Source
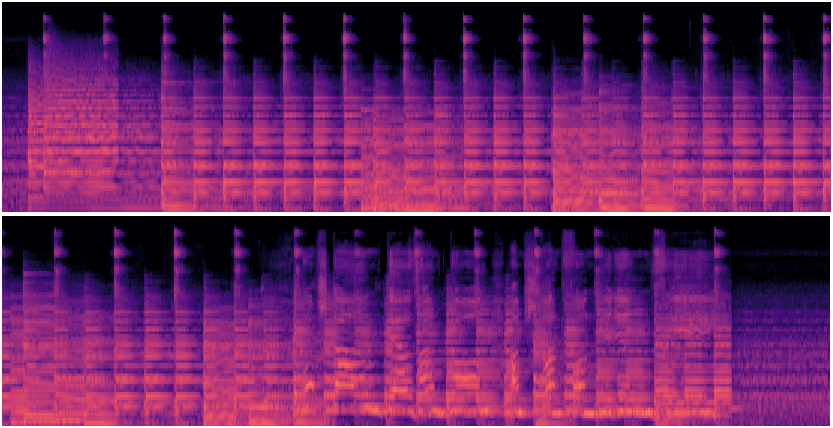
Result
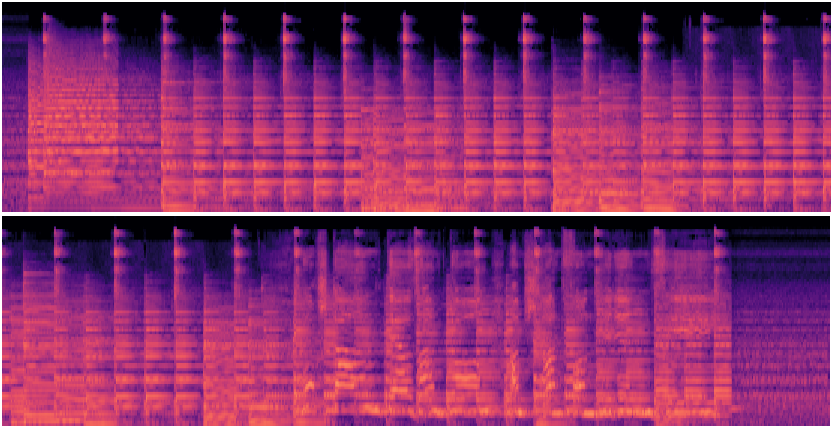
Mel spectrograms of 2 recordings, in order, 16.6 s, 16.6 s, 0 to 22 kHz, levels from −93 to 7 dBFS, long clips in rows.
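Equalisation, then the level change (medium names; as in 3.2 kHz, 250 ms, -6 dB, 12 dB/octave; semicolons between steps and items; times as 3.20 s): treble shelf 2.4 kHz +10.5 dB; +4.0 dB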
